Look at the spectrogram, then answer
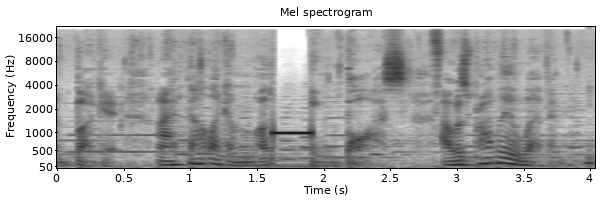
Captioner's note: beep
